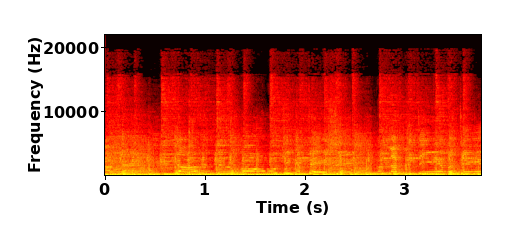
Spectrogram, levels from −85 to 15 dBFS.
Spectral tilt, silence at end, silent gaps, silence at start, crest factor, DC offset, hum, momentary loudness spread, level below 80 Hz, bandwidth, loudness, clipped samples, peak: -5.5 dB/octave; 0 s; none; 0 s; 12 dB; under 0.1%; none; 1 LU; -24 dBFS; 19 kHz; -14 LUFS; under 0.1%; 0 dBFS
